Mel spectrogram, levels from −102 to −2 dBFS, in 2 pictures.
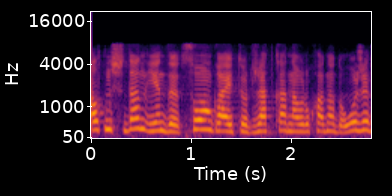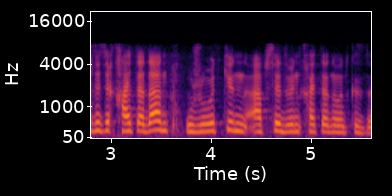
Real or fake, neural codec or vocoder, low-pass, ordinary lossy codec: real; none; none; none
